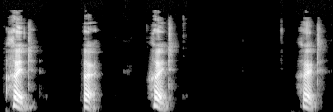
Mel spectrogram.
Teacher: So it's a short sound, hood. My mouth isn't really open that much. Hood. So this is actually this sound.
